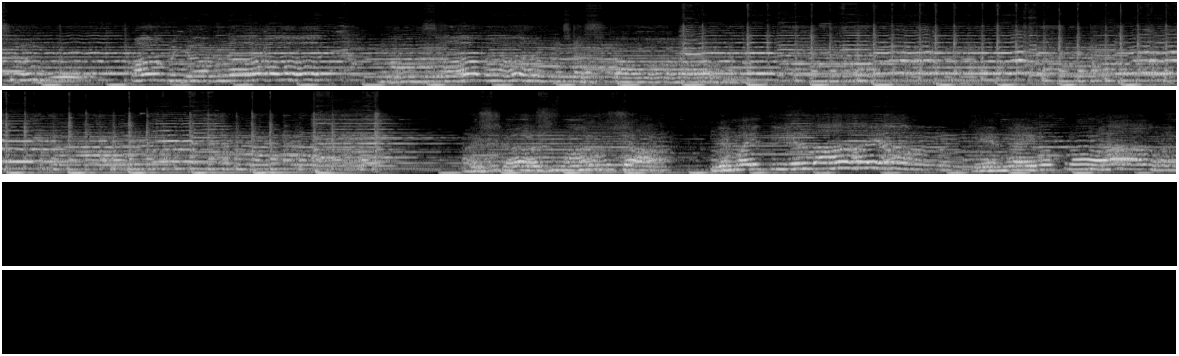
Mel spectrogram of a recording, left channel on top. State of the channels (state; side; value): silent; right; 60 dB below the other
